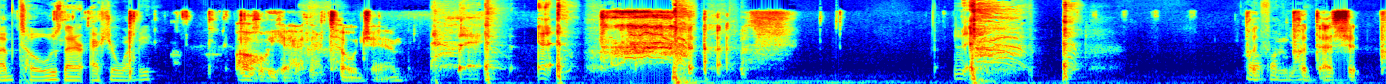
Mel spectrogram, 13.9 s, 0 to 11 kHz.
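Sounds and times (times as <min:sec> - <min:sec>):
speech: 0:00.0 - 0:04.7, 0:12.5 - 0:13.8
person coughing: 0:04.3 - 0:07.9, 0:09.6 - 0:11.2.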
